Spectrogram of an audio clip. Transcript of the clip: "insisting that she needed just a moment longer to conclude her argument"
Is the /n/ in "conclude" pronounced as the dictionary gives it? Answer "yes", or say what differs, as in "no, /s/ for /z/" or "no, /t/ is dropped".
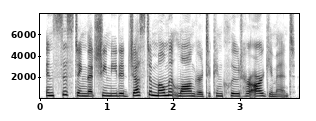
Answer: yes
